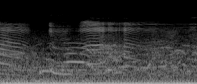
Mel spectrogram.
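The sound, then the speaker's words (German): A dense, continuous chorus of distressed voices: passengers shrieking over one another and children wailing in an aircraft cabin during descent toward Pucallpa, loud and chaotic for the whole stretch. “Die Passagiere kreischen, Kinder weinen.”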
